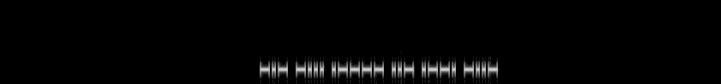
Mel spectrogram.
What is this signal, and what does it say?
Morse code, heard as a keyed tone, about 40 wpm, 700 Hz. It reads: KB1UPX
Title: USA Call Signs - 6 Characters - Repeated 3x - 40wpm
